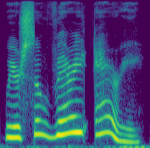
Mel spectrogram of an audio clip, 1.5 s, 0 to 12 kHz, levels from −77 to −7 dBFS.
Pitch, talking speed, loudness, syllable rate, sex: 270 Hz, 200 wpm, -15 LUFS, 6.1 syllables/s, female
